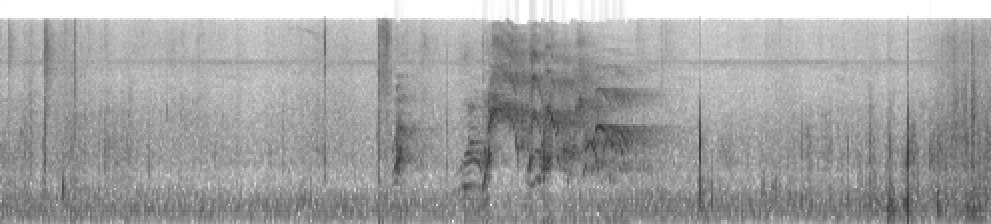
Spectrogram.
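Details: Wild bonobos in Africa give alarm calls on meeting wild boars, which they fear, climbing trees fast. A brief cluster of shrill, harmonic squeals and yelps rises over a quiet forest background, with scattered clicks and snaps around it.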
